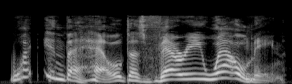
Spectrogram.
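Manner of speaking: high, loud, slow outraged question; furious demand. Acted. Riley confronting Rapp, loud and outraged. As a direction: hurl it at him.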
